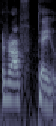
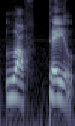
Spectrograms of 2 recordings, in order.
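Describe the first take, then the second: First: The name begins with an R sound. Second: The name begins with an L sound. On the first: The speaker calls it wrong. "we thought it started from R" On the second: The speaker calls it right. "it actually starts from L"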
